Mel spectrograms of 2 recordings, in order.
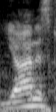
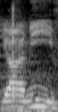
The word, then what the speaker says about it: Giannis: Or actually, not Giannis, Yanni for all the Greeks listening. – Yanni. – Because you do not pronounce the S. Otherwise, it's like saying John's.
